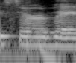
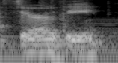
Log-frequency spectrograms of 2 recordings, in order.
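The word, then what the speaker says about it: CeraVe: Sarave or is it Sarah Ve? I think it's Sarah. Yeah, cuz I always say Sarave. I always say it wrong. Yeah, Sarah Vee.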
